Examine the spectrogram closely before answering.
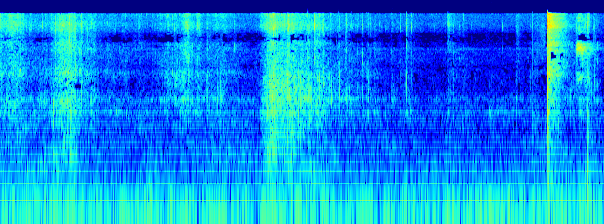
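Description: Faint rustling and crackling over a low steady hum, with a louder hiss of noise about halfway through and a single sharp click near the end.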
